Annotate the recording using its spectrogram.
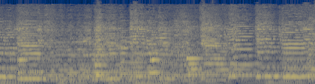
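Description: Live jazz trio of violin, piano and upright double bass playing a slow tune: the bowed violin carries the melody over low double bass notes.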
